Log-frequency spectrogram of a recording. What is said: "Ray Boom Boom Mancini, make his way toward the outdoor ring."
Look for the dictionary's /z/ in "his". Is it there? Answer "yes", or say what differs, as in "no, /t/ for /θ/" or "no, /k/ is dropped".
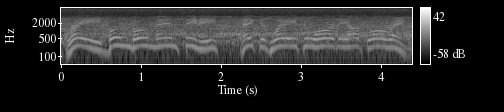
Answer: yes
